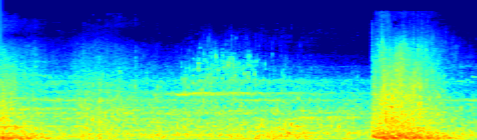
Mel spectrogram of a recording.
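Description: Water rumbles in a low, muffled underwater wash.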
